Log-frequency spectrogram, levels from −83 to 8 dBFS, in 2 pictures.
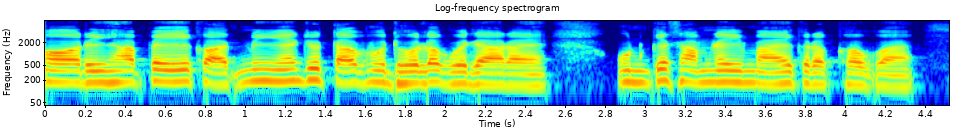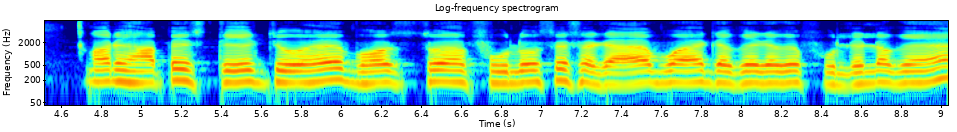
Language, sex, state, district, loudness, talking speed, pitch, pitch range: Hindi, female, Haryana, Rohtak, -16 LUFS, 245 wpm, 175 Hz, 170-185 Hz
